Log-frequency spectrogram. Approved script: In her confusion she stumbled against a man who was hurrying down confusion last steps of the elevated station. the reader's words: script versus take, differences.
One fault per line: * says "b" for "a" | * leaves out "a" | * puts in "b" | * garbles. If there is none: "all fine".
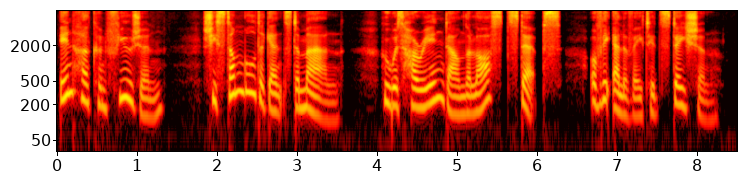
* says "the" for "confusion"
